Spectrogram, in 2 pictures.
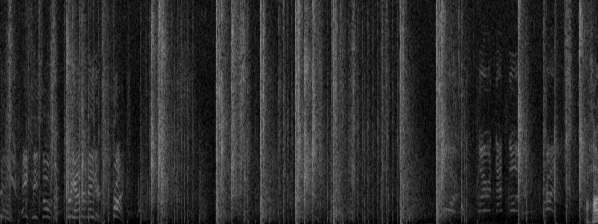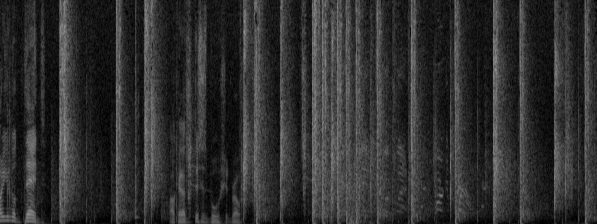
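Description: Rifle shots crack again and again, close by.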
